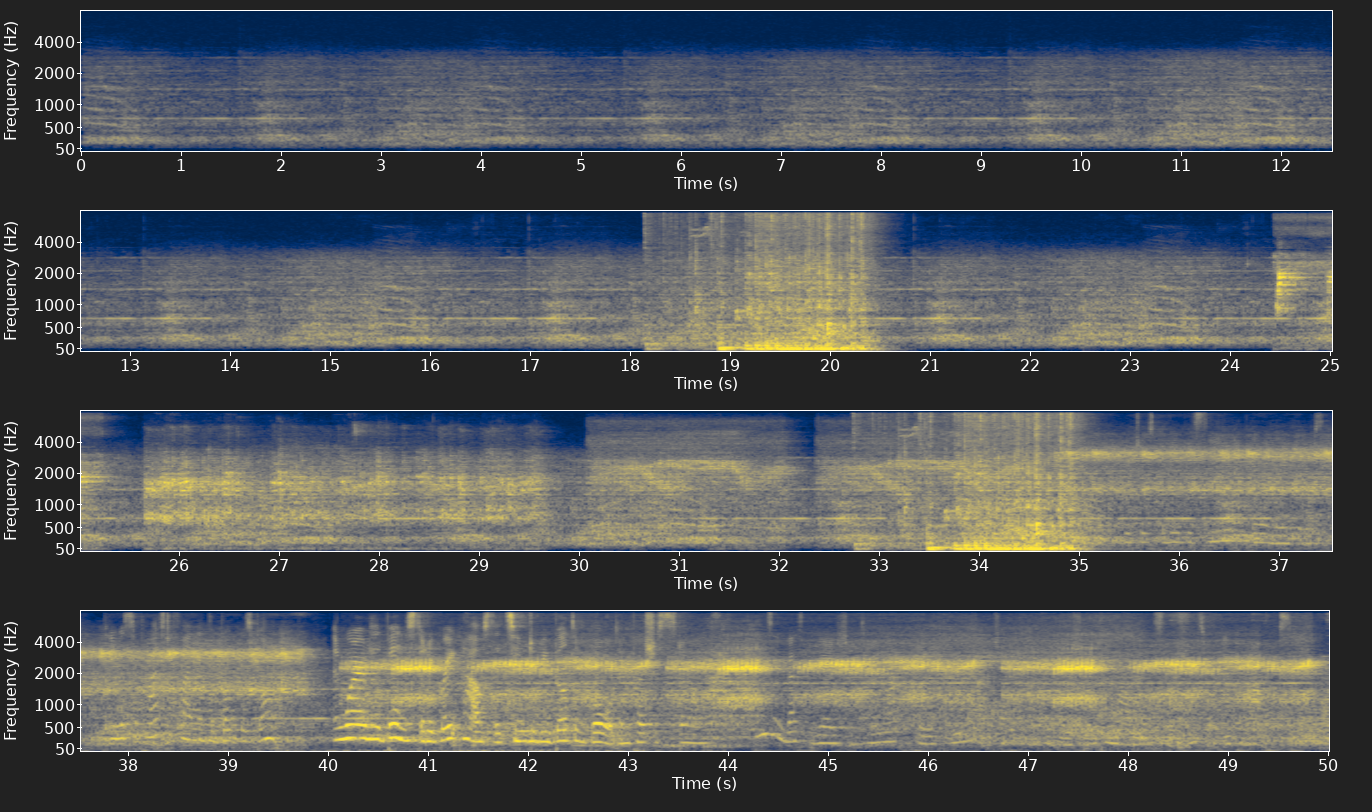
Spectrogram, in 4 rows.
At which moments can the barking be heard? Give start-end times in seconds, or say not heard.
not heard.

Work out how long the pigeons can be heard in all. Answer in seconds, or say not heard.
5 s.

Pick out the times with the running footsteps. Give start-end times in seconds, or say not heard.
not heard.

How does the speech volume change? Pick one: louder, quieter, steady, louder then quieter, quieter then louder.
louder then quieter.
